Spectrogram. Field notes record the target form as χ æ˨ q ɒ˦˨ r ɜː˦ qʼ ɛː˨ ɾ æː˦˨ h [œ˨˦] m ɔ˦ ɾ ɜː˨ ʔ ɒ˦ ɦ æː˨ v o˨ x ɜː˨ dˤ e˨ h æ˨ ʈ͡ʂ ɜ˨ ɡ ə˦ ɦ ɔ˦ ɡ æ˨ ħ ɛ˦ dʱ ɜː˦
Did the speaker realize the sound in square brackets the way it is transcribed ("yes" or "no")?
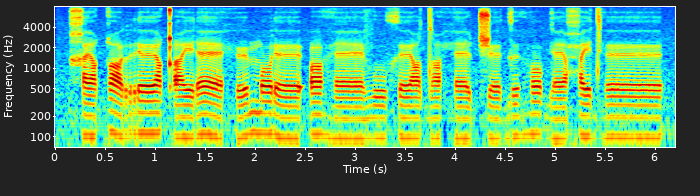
yes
